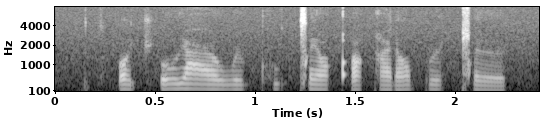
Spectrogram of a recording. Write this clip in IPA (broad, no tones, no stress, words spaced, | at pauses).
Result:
t͡sʼɔt͡ʃʼoi̯ ʕowə˞kʷʰə ǀɛwqʼɔqɛɾɔ pə˞ǁə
